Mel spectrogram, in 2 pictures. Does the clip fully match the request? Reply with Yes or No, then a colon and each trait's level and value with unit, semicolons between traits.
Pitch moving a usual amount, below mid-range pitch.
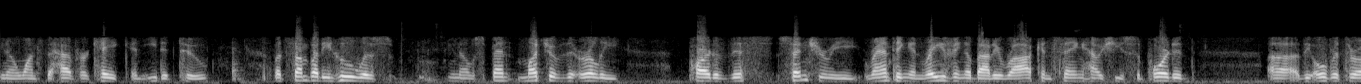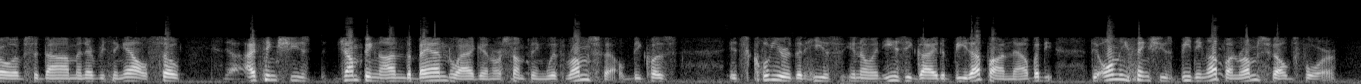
No: average, 3.4 semitones; medium, 155 Hz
